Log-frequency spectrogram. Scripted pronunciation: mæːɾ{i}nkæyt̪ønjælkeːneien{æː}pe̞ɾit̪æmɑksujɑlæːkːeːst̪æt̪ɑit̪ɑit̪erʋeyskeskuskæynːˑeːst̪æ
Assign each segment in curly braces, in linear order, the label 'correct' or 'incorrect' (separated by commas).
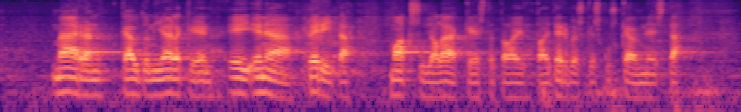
incorrect, correct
